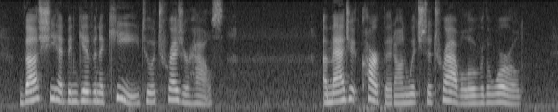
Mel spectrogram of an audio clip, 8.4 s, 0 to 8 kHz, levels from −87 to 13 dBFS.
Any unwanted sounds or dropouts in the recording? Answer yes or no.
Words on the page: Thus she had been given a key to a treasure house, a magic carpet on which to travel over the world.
no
